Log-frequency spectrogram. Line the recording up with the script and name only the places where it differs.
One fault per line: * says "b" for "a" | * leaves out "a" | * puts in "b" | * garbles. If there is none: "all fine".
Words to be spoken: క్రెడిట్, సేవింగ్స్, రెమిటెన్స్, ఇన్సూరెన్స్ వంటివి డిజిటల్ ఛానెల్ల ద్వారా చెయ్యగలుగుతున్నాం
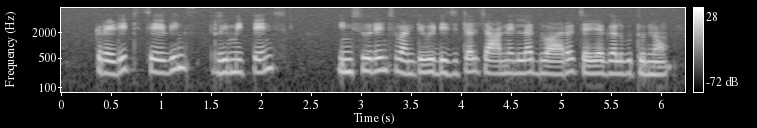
all fine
